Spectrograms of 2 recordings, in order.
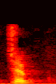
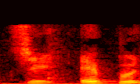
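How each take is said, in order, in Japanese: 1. 一息で素早く言います。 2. 母音ごとに区切って言います。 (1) "チェプとこう一息に発音します" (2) "チエプじゃなくて"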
